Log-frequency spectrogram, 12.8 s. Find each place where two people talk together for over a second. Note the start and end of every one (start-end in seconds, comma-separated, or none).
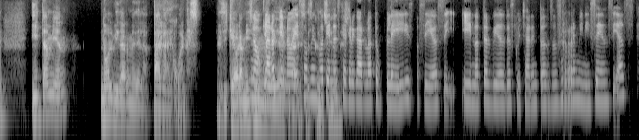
5.0-7.0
